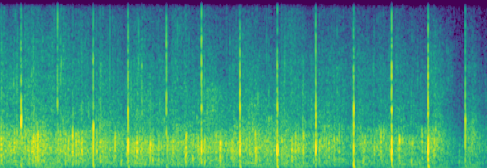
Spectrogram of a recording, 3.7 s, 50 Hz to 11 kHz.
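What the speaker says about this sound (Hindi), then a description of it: "इंडिया के लिए ताली।" Crowd clapping for India's T20 World Cup win over New Zealand, a steady mass of applause with sharp individual claps standing out throughout, moderately loud and without speech.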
